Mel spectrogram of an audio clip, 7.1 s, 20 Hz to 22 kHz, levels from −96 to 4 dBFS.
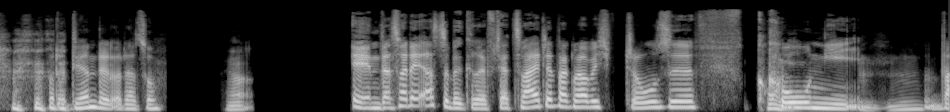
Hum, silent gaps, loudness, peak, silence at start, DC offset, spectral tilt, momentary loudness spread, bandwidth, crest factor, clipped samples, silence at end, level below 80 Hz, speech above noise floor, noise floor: none; 2.57-2.61 s; -17 LUFS; 0 dBFS; 0 s; under 0.1%; -5.5 dB/octave; 13 LU; 15.5 kHz; 16 dB; under 0.1%; 0 s; -62 dBFS; over 73 dB; under -90 dBFS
